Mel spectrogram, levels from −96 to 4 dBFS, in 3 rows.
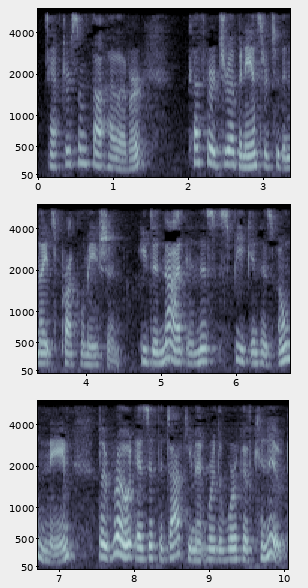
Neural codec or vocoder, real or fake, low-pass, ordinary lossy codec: none; real; 5.4 kHz; MP3, 32 kbps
